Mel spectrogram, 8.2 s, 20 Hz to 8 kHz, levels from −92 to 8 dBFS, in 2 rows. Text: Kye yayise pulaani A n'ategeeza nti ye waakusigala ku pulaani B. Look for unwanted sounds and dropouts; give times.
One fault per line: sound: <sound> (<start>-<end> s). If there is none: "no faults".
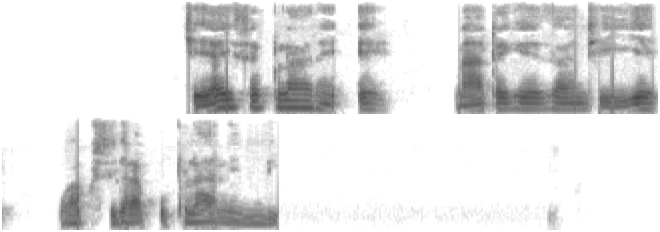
no faults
